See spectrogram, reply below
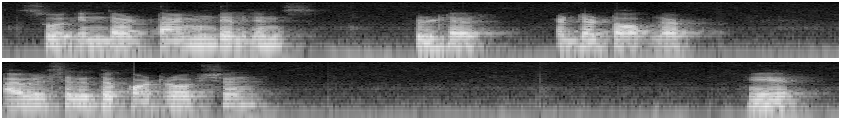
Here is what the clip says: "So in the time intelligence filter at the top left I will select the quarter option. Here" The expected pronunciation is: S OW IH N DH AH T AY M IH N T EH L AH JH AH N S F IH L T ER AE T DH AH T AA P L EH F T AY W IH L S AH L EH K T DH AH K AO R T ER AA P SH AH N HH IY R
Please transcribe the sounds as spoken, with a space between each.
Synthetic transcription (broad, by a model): S OW IH N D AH T AY M IH N T EH L AH JH AH N S F IH L T ER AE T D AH T AA P L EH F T AY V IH L S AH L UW T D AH K AO R T ER AA P SH AH N HH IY R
